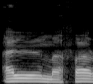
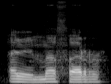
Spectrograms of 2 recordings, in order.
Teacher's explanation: یہ را کے اوپر پیش ہے تو اس لیے اس کو موٹا پڑھیں گے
